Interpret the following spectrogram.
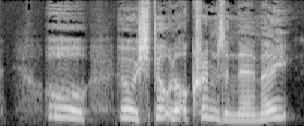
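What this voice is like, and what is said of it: Imitates another person's voice. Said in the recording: “Sorry about the impression there.”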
